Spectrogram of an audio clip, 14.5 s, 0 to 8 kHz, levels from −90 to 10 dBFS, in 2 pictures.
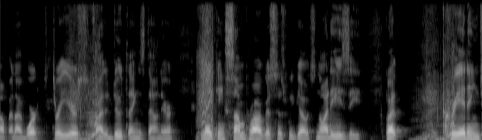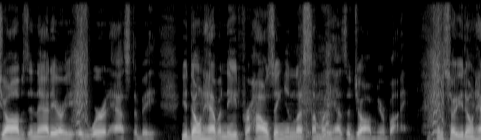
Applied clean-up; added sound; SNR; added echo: classical method log-MMSE.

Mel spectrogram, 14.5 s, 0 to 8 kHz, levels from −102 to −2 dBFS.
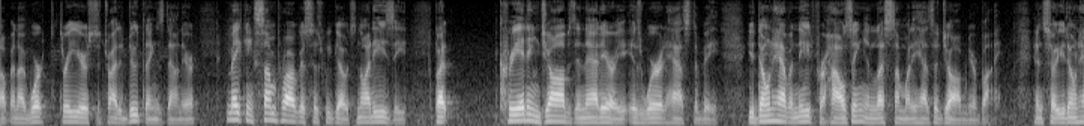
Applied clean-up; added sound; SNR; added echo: none; none; none; none.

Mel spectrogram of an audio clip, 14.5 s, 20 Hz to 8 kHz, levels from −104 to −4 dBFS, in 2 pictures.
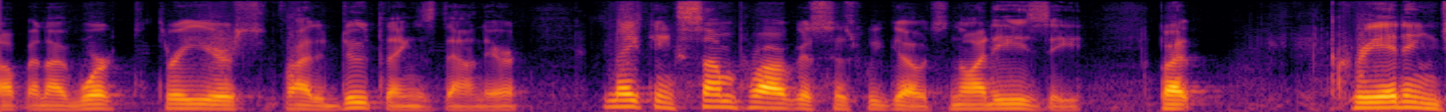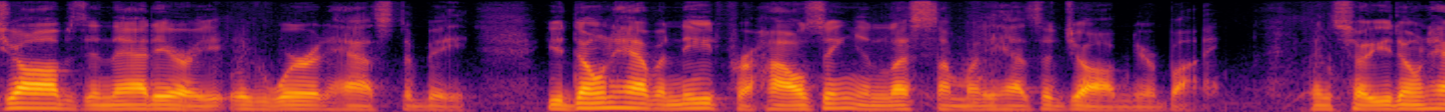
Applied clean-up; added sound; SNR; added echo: neural separator model SepFormer DNS4.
